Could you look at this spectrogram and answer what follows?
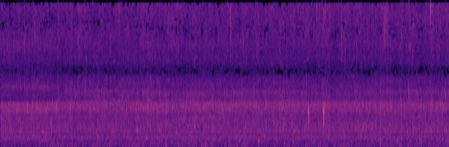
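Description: Small shallow stream running steadily, a constant trickle and gurgle of water.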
